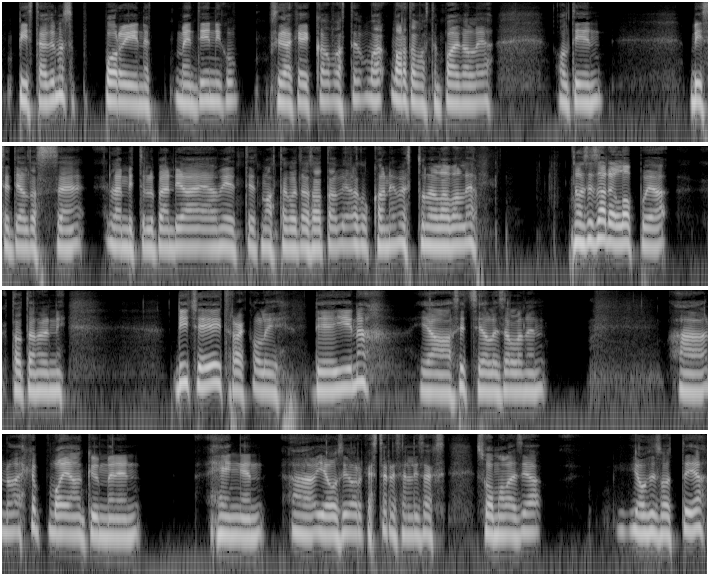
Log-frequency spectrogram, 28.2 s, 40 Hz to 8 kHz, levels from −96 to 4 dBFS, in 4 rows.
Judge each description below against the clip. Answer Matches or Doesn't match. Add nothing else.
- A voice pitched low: Doesn't match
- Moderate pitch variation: Doesn't match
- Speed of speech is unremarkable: Matches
